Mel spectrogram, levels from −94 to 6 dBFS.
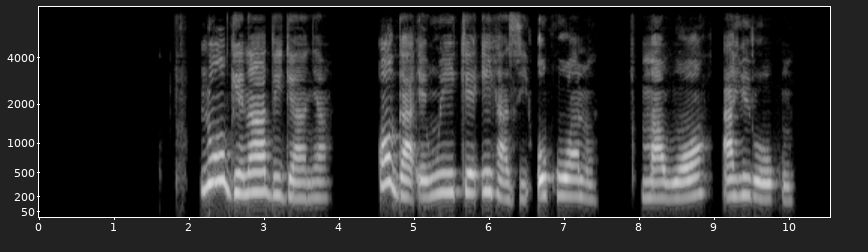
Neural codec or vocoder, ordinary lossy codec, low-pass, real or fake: codec, 16 kHz in and 24 kHz out, 2.2 kbps, FireRedTTS-2 codec; none; 7.2 kHz; fake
